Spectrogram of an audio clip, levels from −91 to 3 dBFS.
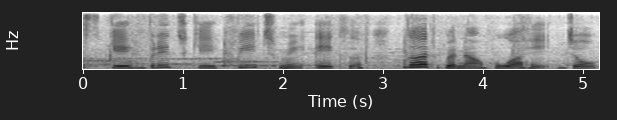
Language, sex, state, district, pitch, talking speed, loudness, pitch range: Hindi, female, Madhya Pradesh, Dhar, 240 Hz, 140 wpm, -19 LUFS, 225-270 Hz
